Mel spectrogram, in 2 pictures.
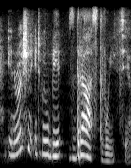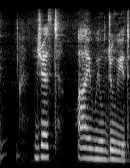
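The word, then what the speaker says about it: Здравствуйте: very formal greeting in russian it will be drastic just i will do it in print okay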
